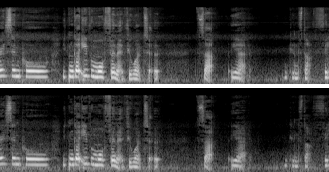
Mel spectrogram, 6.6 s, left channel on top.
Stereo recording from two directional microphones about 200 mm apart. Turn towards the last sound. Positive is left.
turn(degrees=30)  # may be behind; listen again after turning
